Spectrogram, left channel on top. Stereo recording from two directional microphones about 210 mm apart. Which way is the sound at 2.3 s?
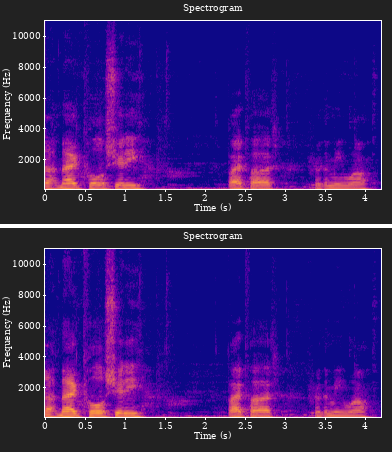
25° right (ahead or behind).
